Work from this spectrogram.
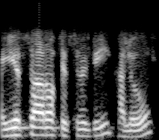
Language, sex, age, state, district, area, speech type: Malayalam, male, 18-30, Kerala, Kottayam, rural, conversation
